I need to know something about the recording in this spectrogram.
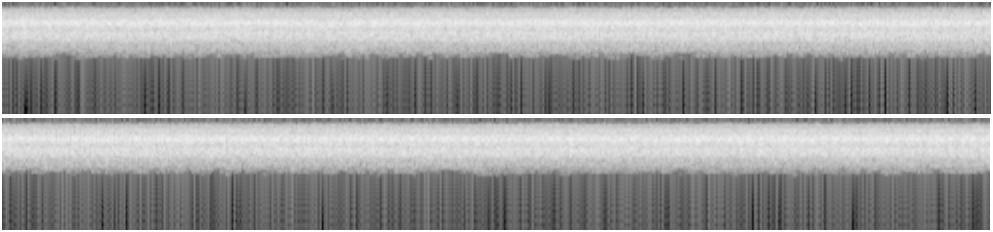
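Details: Noisy cicadas calling in hot summer weather produce a continuous shrill buzzing wall of sound, even and unvarying from start to finish, with no breaks and nothing else audible.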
